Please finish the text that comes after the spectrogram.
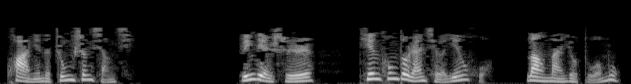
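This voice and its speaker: A man's voice: on the high side, very animated, moderate pace, husky, dry recording, lo-fi sound. A man narrating a scripted first-person story as an audiobook reader.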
